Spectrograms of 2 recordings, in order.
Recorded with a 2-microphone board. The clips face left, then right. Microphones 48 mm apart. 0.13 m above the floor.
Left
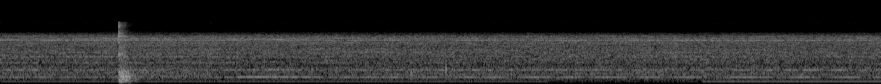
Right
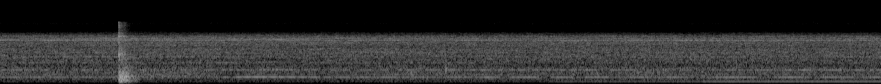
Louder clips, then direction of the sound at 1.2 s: Right 2 dB; 15° right (ahead or behind).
